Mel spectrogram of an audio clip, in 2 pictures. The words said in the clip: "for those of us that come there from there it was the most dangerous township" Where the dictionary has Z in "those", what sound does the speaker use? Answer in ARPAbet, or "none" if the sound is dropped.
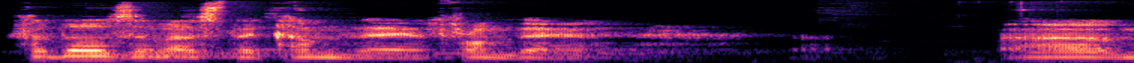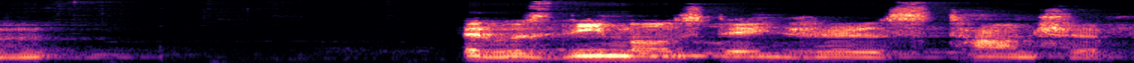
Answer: Z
